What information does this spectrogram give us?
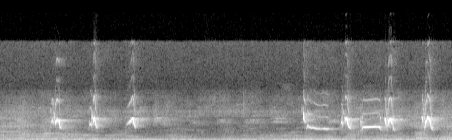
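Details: Greater green leafbird, a caged bird, lure song meant to provoke a fighting mood: two bursts of sharp high chirps and short whistled notes, three then five, separated by a pause, with faint low hum beneath.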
